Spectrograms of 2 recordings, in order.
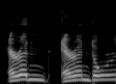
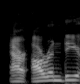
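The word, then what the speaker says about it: Arondir: I think my biggest gripe was Arendor. Is that how you pronounce it, Brett? Arendir.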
